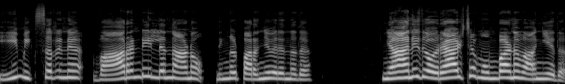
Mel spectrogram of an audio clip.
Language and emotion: Malayalam, angry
